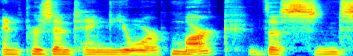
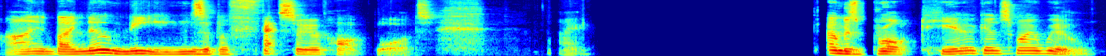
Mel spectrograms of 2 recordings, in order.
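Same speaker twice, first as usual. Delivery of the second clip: lightly voiced gentleman, emphatic denial; louder, indignant protest in character; protesting ghost; 3 dB louder than usual. Ghost telling student he is no professor, protesting.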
